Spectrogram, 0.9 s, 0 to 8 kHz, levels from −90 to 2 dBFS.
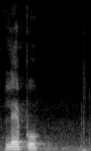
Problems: none marked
